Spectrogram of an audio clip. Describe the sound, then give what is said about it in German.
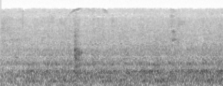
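An old Moscow metro train runs along the line, producing a dense, continuous rumble that stays loud and steady throughout. “und wieder fahren wir mit einer alten Metro.”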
